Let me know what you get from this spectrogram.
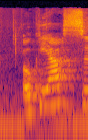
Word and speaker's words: Okuyasu: Okuyasu. – You can Okuyasu.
